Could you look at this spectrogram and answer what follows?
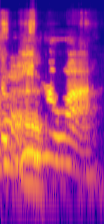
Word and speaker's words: ginhawa: Jim says, my wife's from Negros, that's this island, and says you're correct on the pronunciation. Okay. So, So all right. Ginhawa.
